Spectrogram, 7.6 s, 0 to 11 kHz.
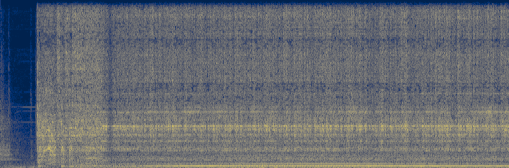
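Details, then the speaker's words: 2012 Chrysler Grand Caravan 3.6L after a no-crank fault traced to a shorted alternator: a harsh scraping screech over cranking before it settles into idle; the flywheel is suspected to be scraping something. "cut it off the flywheel flywheel scraping something so it's actually something more than that it's the flywheel straight or something"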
